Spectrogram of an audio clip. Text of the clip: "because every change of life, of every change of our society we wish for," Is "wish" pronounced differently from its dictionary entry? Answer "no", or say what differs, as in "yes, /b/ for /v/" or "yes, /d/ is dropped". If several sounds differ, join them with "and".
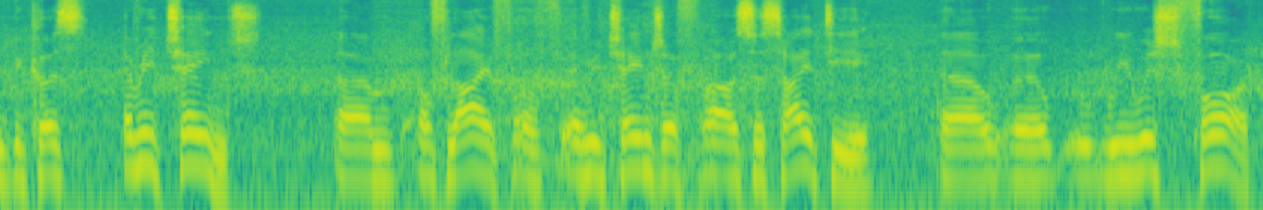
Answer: no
